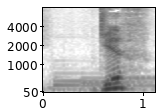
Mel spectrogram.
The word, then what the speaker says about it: GIF: in English so technically if the Creator decided that it's pronounced jiff then it should be pronounced jiff but more importantly if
